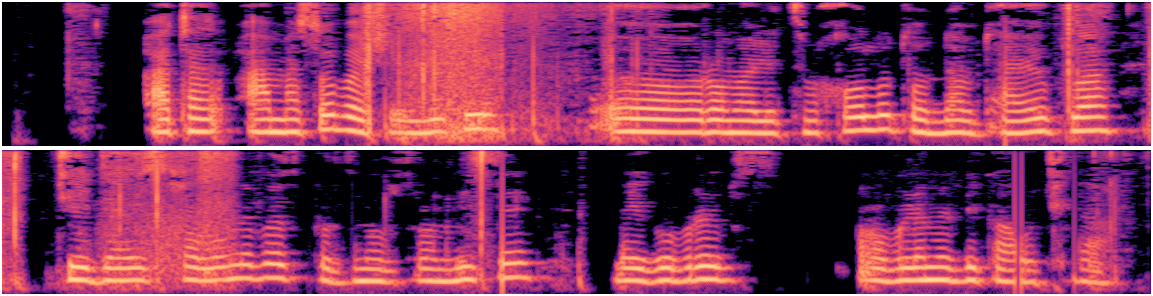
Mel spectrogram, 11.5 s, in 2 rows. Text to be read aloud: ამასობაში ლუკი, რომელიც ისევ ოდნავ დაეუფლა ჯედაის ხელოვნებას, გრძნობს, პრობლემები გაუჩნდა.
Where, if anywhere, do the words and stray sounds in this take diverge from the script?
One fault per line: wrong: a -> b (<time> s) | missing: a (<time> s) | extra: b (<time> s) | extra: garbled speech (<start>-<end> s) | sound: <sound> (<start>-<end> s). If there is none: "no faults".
wrong: ისევ -> მხოლოდ (4.1 s)
extra: რომ მისი მეგობრებს (7.9 s)
sound: dropout (10.8-10.8 s)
